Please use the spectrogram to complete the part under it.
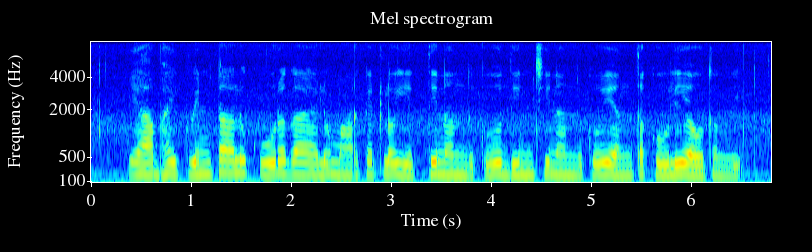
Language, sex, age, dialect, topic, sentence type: Telugu, female, 25-30, Central/Coastal, agriculture, question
